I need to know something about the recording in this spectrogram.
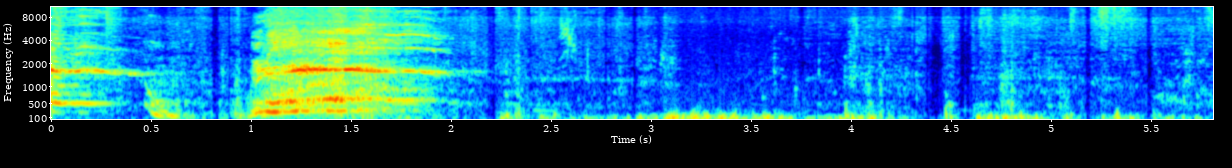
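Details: Stallion choosing a mare: a loud, harsh, harmonic squeal of about one second with a steady upper tone, preceded by a short lower cry and followed by quiet low thuds and rustling.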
